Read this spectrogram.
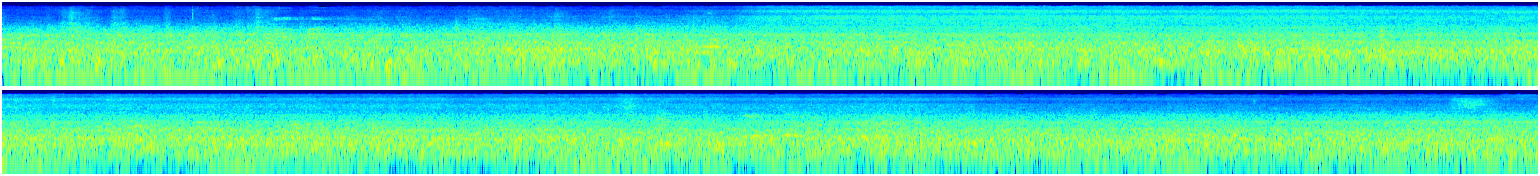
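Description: A train rumbles loudly as it pulls slowly along a platform.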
